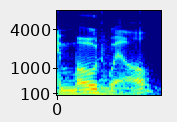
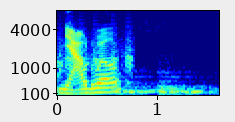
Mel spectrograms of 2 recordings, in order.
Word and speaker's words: Moedwill: Okay, Moedwill. Got it. Not Meowdwill. At this very moment, she's working on Working to help us meet our deadline.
